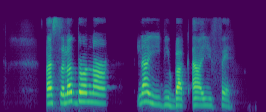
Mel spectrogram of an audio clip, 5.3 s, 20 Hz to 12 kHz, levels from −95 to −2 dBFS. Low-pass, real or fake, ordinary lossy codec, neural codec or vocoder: 7.2 kHz; fake; AAC, 48 kbps; codec, 16 kHz, 1 kbps, X-Codec, HuBERT features, trained on balanced general audio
